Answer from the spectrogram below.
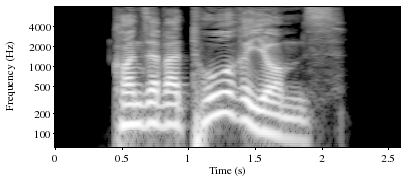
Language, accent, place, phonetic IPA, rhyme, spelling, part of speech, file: German, Germany, Berlin, [ˌkɔnzɛʁvaˈtoːʁiʊms], -oːʁiʊms, Konservatoriums, noun, De-Konservatoriums.ogg
- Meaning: genitive singular of Konservatorium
